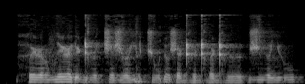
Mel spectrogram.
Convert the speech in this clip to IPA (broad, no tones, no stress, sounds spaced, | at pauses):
h ɨ ɭ ɤ v i ɭ ə ɾʲ ɨ ɖ ɨ ə̯ t͡ʃ ɛ ʒ ə˞ j ʏ t͡ʃ u ɗ ɤ ʃ ɤ ɖʱ ʏ ɖʱ ɤ ɖʱ ʏ | ʒ i ə̯ lʲ u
